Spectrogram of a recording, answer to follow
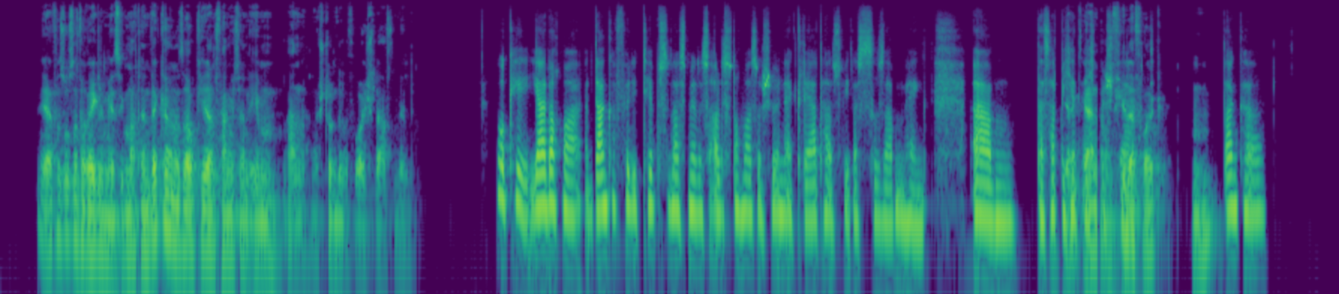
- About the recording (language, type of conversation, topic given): German, advice, Wie kann ich trotz abendlicher Gerätenutzung besser einschlafen?
- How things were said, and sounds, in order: none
